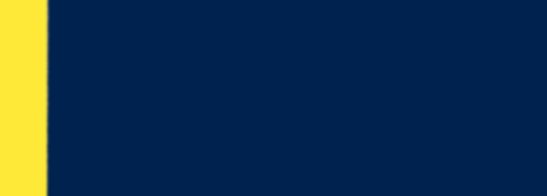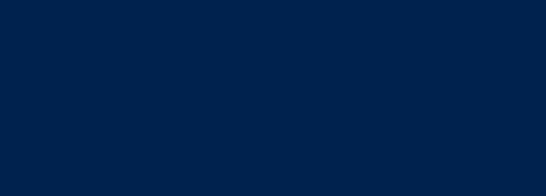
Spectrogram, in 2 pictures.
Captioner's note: no Sound Present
